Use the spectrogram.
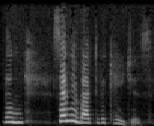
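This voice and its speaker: A woman's voice: high voice, big pitch swings, a little slow, dry recording. An actress playing a troubled, tender young woman with an earnest, emotional 1950s radio drama delivery. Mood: pleading, anxious. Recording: dull vintage radio drama recording.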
